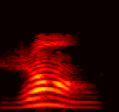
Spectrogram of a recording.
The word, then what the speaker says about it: wrong: the silent letter here the silent letter is w and the word is wrong here the silent letter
